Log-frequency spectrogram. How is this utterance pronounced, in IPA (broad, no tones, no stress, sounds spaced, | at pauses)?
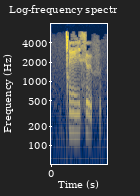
ǀ ẽ i̯ s ø f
